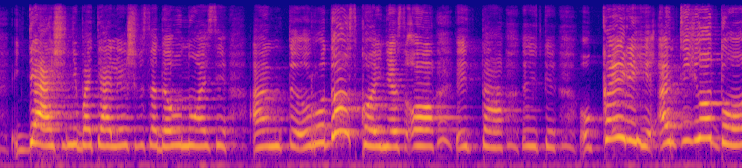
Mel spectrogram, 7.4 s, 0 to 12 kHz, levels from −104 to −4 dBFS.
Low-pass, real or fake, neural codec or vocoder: 10.8 kHz; real; none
